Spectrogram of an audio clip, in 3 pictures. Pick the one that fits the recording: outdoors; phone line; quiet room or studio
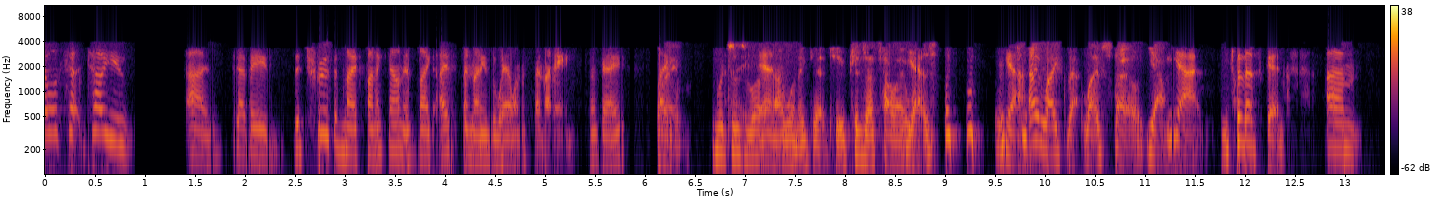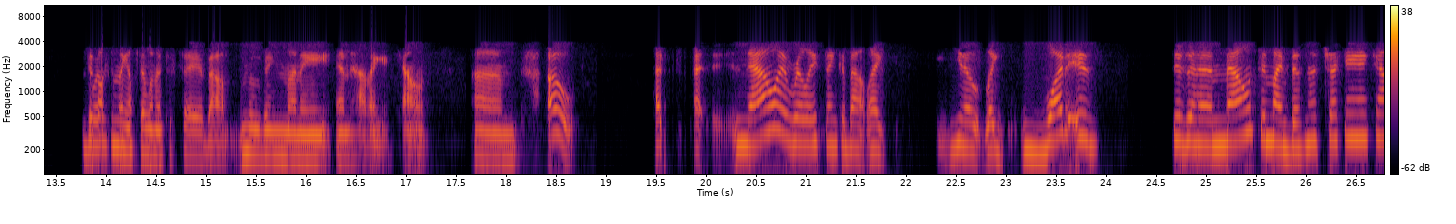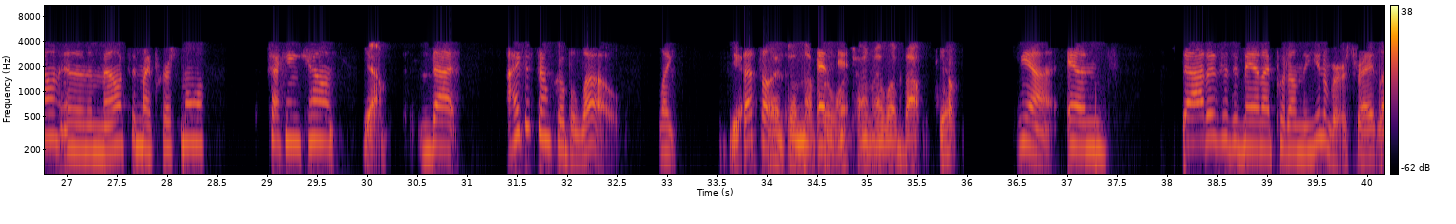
phone line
